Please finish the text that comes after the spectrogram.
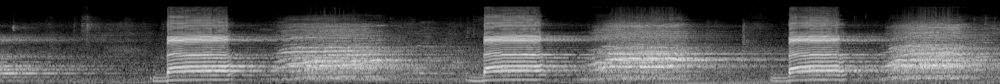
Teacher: دونوں ہونٹوں کے تری والے حصے سے ادا ہوتا ہے با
